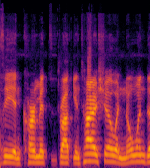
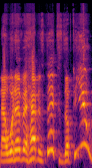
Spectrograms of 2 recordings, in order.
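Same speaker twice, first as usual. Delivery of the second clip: lisping, high-pitched voice; 6 semitones higher than usual. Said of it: "like him saying".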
